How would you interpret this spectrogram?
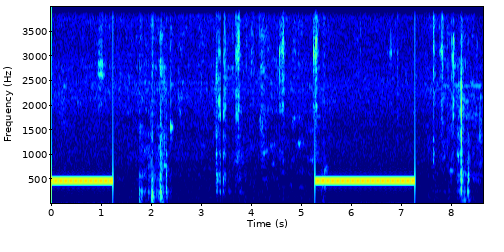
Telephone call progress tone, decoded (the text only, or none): ringback tone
